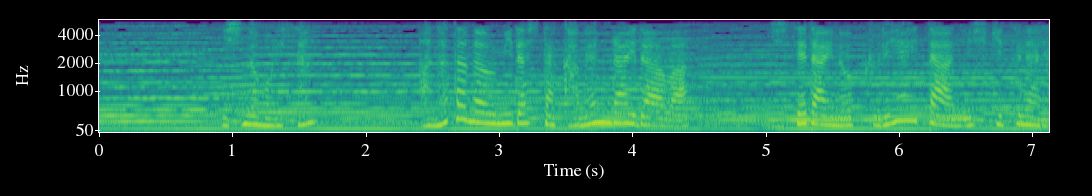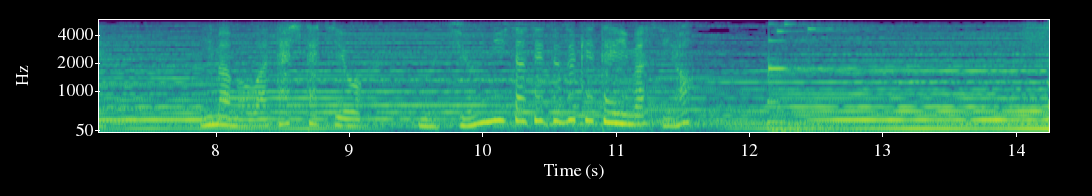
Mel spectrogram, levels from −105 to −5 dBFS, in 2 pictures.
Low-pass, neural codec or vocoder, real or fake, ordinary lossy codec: 5.4 kHz; none; real; none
